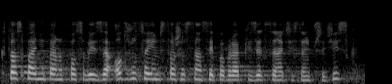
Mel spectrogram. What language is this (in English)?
Polish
